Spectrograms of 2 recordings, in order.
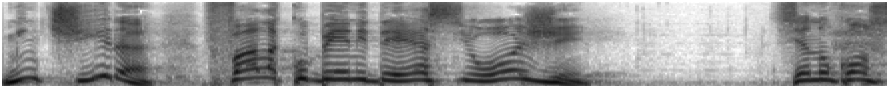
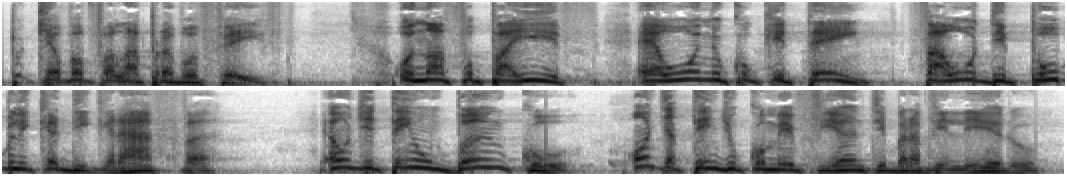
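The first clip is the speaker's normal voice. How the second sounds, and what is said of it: Imitates another person's voice. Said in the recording (Portuguese): “Imitando o Lula, você. ... A melhor imitação do Lula velho que eu conheço.”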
